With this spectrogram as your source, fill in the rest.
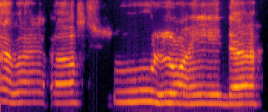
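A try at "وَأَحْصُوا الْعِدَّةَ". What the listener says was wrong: Wa ahsul iddah tasdid lagi dalnya.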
